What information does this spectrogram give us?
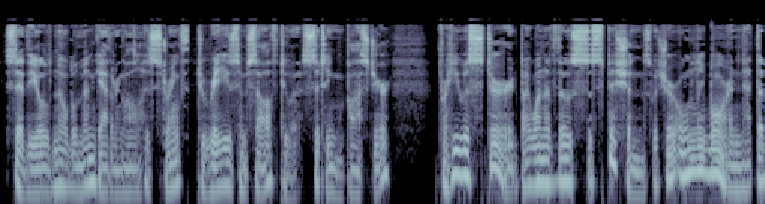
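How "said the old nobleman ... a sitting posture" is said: plain reading voice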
